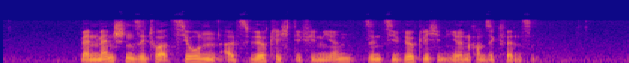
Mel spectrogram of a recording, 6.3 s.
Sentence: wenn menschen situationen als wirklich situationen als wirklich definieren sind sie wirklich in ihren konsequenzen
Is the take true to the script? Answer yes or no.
no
